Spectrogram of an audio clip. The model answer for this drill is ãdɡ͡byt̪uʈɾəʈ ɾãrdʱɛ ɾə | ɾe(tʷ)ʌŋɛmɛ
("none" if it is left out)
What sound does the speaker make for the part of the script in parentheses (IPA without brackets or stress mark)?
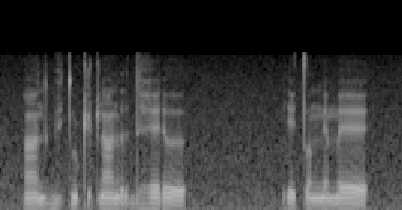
t̪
